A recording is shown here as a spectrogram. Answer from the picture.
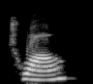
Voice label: "床", Chino

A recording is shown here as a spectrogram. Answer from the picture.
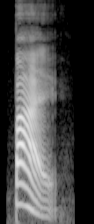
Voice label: "bài", Chino

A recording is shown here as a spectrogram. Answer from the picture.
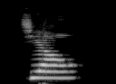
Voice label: "浇", Chino

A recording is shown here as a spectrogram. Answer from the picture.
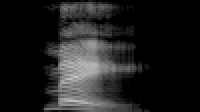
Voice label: "mèi", Chino

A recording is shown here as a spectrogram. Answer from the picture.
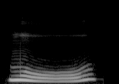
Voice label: "mǔ", Chino

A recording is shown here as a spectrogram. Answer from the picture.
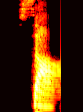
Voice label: "洒", Chino

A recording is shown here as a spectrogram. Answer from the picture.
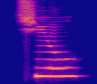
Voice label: "秋", Chino

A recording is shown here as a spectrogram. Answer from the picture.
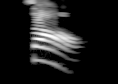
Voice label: "皂", Chino

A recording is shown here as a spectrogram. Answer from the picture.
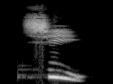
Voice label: "细", Chino

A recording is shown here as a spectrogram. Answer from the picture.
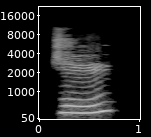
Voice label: "植", Chino

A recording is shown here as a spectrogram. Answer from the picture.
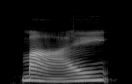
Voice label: "mǎi", Chino

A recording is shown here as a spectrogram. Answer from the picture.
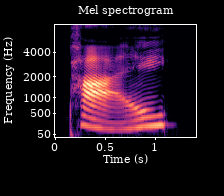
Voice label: "pǎi", Chino

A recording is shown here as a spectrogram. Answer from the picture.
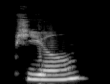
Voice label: "平", Chino

